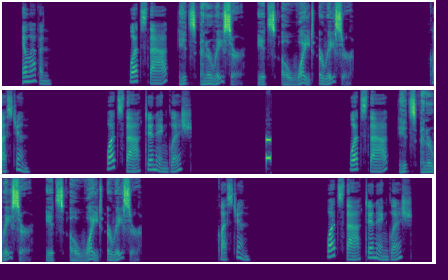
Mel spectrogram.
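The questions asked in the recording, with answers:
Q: What's that in English?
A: an eraser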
